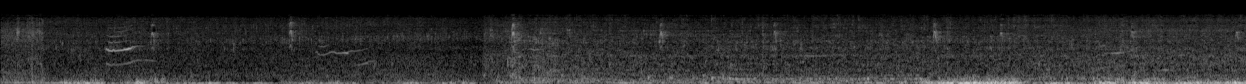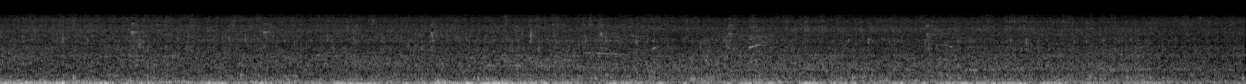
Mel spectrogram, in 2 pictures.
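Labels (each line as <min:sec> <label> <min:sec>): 0:00.0 Muffled atmospheric noises with rumbling and flowing water in the forest, accompanied by a bird chirping quietly. 0:04.8
0:00.9 A cat meows with atmospheric noises and rumbling in the background. 0:01.7
0:02.8 A cat meows with atmospheric noises and rumbling in the background. 0:03.7
0:04.8 Muffled atmospheric noises with rumbling and flowing water in the forest, accompanied by a bird chirping quietly in the distance. 0:24.9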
